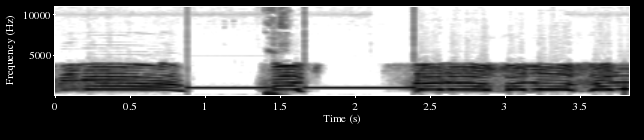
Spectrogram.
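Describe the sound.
A steady, pure censor bleep tone cuts across a man's speech twice, covering swear words in a recorded report: first a short beep, then a longer one lasting about a second, with talking resuming around and after it.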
